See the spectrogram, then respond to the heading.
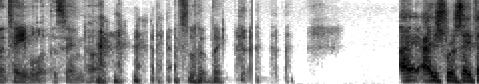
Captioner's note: laughs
